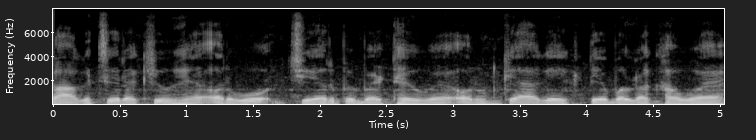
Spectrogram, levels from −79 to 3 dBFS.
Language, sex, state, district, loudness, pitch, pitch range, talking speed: Hindi, male, Uttar Pradesh, Ghazipur, -17 LUFS, 120 Hz, 115-125 Hz, 225 wpm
